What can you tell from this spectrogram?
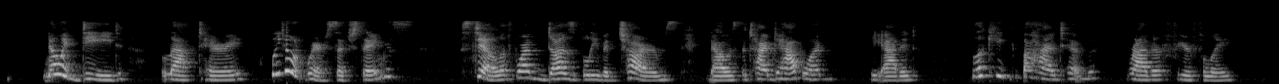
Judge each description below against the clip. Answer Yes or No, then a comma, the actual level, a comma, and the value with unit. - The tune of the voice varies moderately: Yes, average, 4.3 semitones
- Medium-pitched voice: No, high, 220 Hz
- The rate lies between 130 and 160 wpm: Yes, average, 140 wpm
